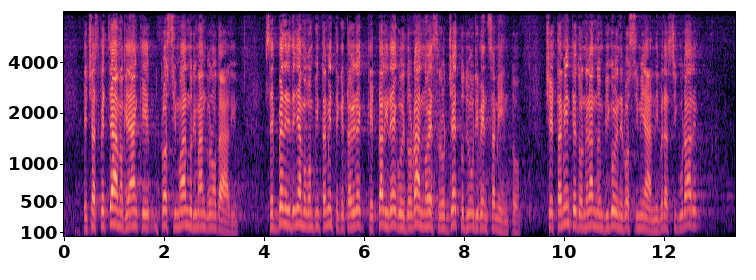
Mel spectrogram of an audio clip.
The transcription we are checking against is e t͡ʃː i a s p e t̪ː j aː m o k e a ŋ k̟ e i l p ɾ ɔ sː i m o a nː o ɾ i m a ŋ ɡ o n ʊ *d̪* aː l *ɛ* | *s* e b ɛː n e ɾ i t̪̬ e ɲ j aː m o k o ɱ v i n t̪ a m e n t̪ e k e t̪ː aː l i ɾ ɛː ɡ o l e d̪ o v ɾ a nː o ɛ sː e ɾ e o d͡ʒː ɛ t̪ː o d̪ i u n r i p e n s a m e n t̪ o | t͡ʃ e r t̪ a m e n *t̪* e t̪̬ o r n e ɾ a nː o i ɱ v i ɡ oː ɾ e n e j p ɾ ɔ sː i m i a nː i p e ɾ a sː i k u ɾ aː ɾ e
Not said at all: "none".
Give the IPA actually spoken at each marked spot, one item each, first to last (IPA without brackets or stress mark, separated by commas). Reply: t̪, i, s, t̪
